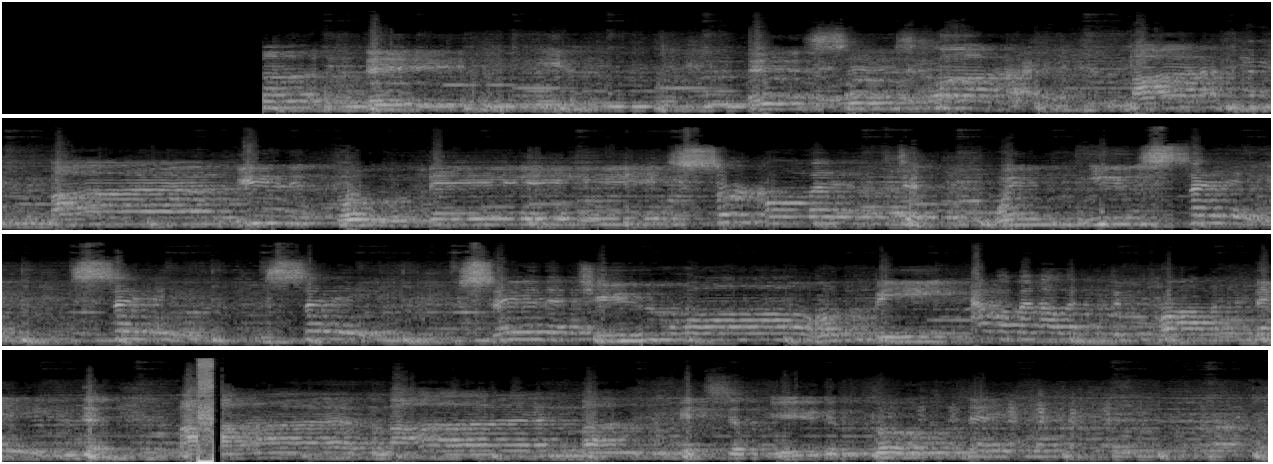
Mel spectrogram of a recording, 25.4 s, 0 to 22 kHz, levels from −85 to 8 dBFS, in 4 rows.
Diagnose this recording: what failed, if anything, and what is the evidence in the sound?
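The failure is at the storage and playback stage: the decoder read a block of text file tags as if it were audio. From 20.02 to 20.14 s there is a hard-edged burst of rasping static, pushed to one side by the text bytes' offset, along with dead silence from the block's zero padding.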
